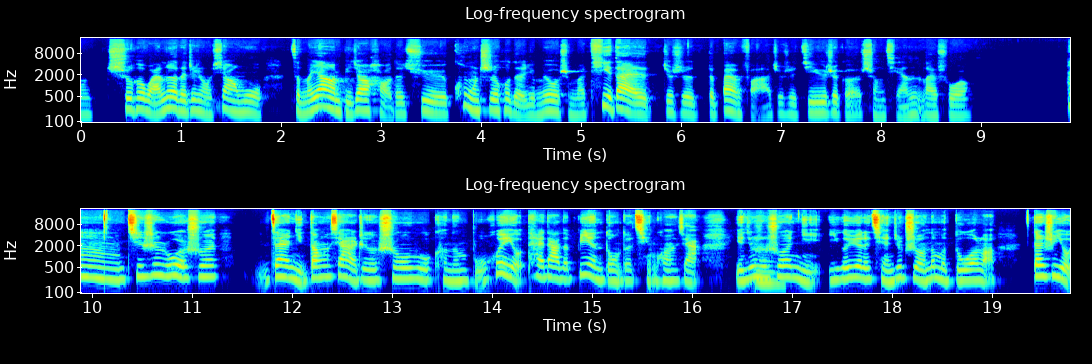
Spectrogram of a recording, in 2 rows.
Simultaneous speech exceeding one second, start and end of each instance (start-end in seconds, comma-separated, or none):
none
